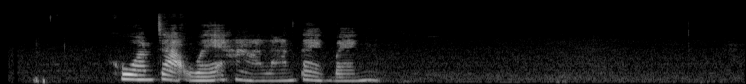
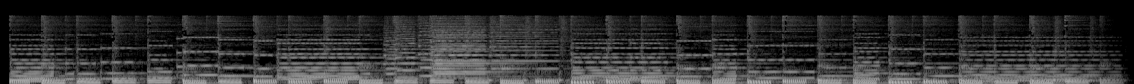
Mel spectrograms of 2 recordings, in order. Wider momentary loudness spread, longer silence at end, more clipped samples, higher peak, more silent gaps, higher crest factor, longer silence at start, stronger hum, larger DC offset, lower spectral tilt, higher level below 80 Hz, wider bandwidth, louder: first, 22 LU vs 4 LU; first, 1.8 s vs 0.1 s; neither; first, -8 dBFS vs -12 dBFS; neither; first, 22 dB vs 16 dB; first, 0.35 s vs 0.1 s; neither; neither; about the same, -5.5 dB/octave vs -5 dB/octave; second, -72 dBFS vs -34 dBFS; about the same, 11.5 kHz vs 10.5 kHz; first, -25 LUFS vs -28 LUFS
